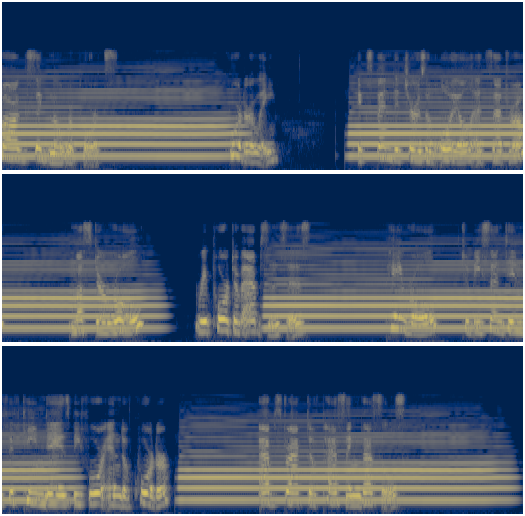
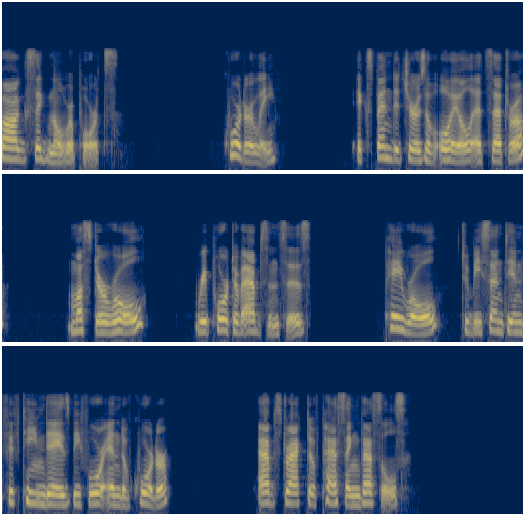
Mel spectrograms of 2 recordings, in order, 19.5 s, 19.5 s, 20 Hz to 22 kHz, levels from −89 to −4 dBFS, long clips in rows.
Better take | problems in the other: second | background sound (Wind instrument, woodwind instrument); 3 dB above the speech // room echo; dies away in 0.2 s

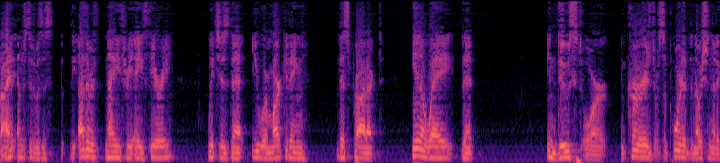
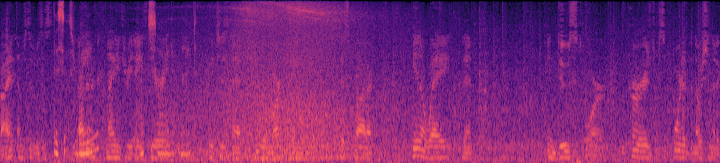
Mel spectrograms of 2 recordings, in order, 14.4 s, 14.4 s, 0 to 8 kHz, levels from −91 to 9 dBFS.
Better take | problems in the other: first | background sound (Rain + Fixed-wing aircraft, airplane); as loud as the speech

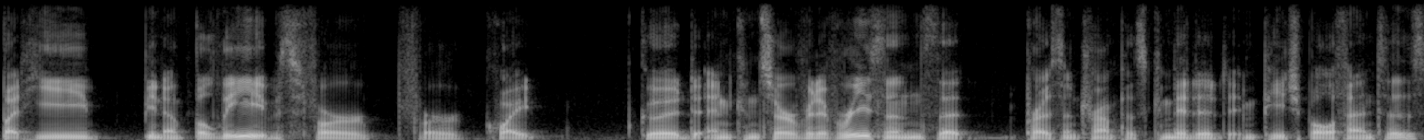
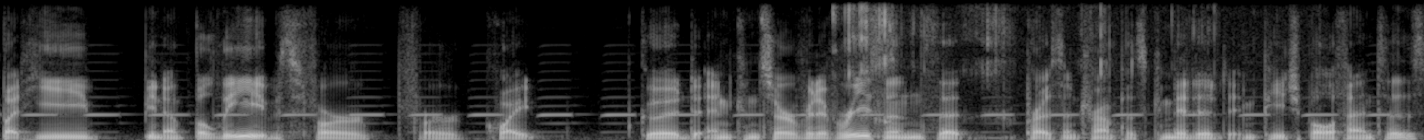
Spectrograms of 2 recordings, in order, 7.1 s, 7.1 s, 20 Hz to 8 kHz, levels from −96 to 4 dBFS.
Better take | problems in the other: first | background sound (Chewing, mastication + Harmonica); 19 dB below the speech

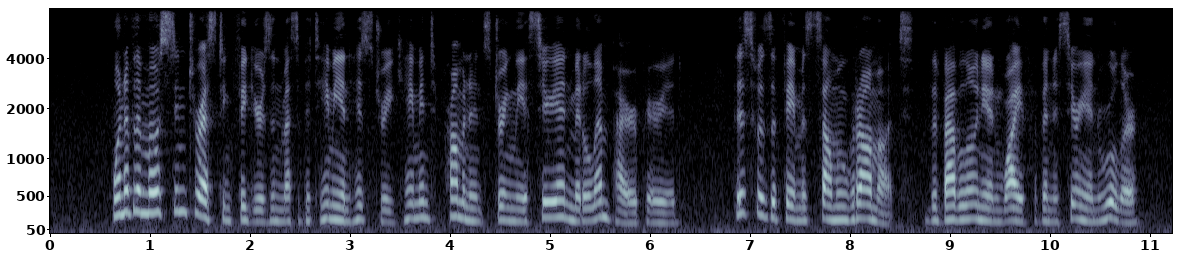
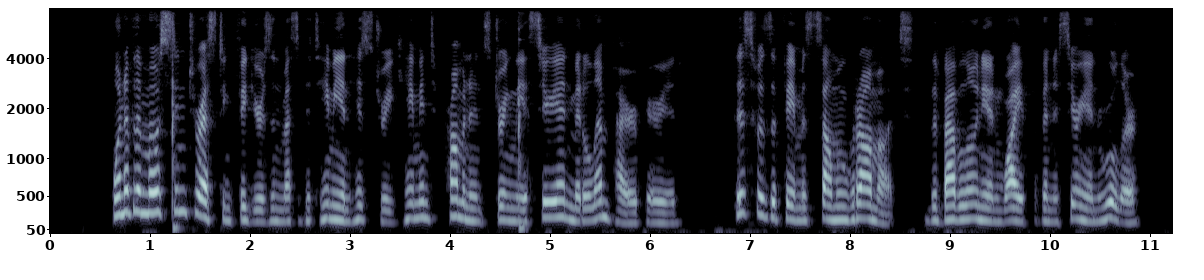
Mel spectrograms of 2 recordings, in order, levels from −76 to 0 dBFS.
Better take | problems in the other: first | noise reduction (classical method Wiener filter)

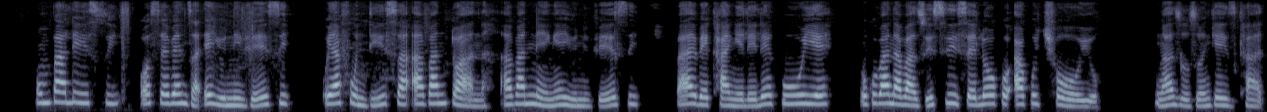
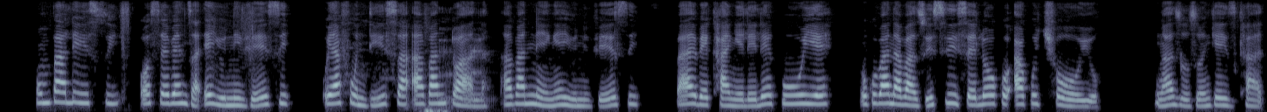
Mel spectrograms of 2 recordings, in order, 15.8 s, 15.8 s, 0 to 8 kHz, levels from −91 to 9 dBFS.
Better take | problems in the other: first | noise reduction (neural mask model DeepFilterNet 3)

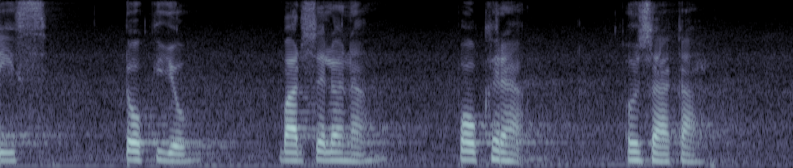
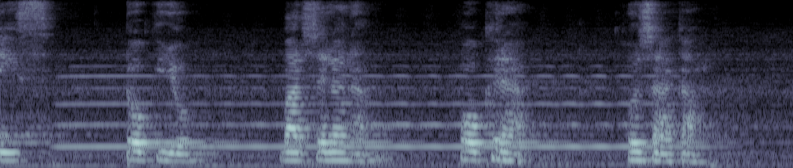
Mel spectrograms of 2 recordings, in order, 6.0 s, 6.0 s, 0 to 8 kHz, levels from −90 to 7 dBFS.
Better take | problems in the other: first | background sound (Wind instrument, woodwind instrument); 11 dB below the speech // room echo; dies away in 0.2 s

